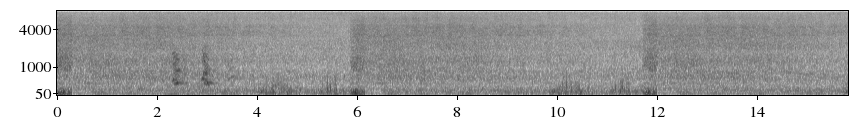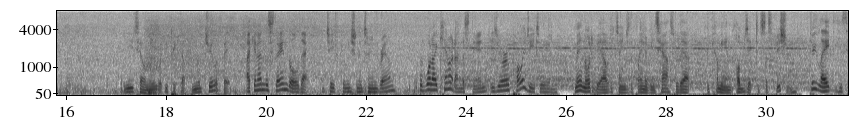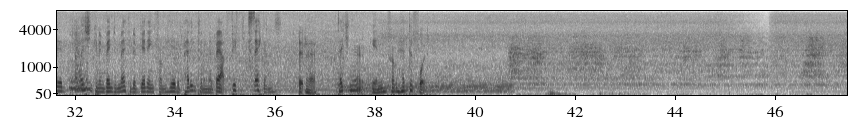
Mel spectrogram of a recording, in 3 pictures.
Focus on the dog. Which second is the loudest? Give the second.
32 s.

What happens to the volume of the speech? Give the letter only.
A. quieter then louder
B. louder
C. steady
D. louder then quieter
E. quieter
C.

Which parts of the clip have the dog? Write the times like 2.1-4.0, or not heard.
2.2-3.6, 31.9-32.5.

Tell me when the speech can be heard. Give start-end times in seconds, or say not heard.
17.1-39.1.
